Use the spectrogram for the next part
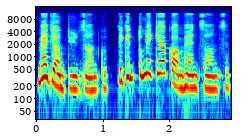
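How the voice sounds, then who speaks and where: A woman voicing a gentle female farm cow in a children's story, mild and amused. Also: fairly low pitch, big pitch swings, breathy edge, dry recording, clean studio sound.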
